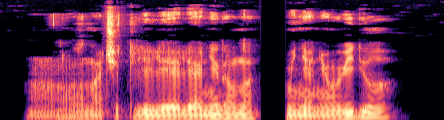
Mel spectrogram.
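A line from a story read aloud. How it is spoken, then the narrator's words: Very calm. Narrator (Russian): очень спокойно ответил Роберт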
